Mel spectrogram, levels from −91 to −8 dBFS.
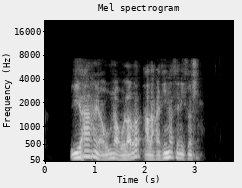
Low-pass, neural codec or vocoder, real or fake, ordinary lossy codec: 7.2 kHz; codec, 16 kHz, 1 kbps, FunCodec, trained on Chinese and English, 50 frames a second; fake; AAC, 32 kbps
